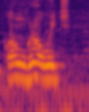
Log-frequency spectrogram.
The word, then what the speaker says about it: Gombrowicz: Así que bueno, fue una charla en la cual él se animó a profundizar su trabajo de esta obra de, lo dije mal antes, es Witold Gombrowicz.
